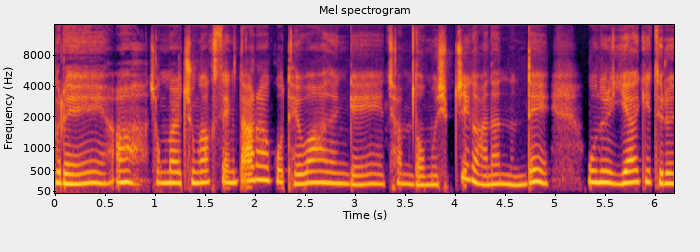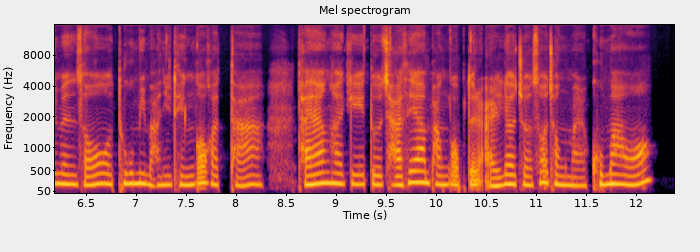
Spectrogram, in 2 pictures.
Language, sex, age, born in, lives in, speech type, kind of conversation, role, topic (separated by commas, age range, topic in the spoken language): Korean, female, 35-39, South Korea, South Korea, read, expert-assistant, asker, 중학생 자녀와 오해를 줄이고 원활하게 소통하려면 어떻게 해야 할까요?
